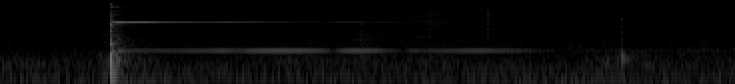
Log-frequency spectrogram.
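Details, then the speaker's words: Roleplayed ENT exam: sharp strike then clear steady ringing tone fading over seconds, tuning fork placed on the mastoid then in front of the ear for Rinne and Weber hearing tests. "Now I'm going to strike the tuning fork. I'm going to put it on the mastoid process on the bone behind the ear."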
